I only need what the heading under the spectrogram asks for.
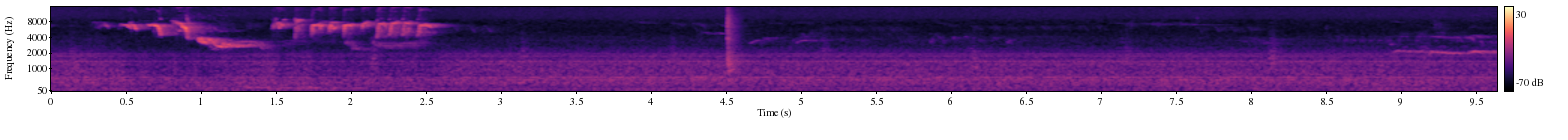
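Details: In winter along the Monarch's Way in Warwickshire, a European robin delivers one short burst of shrill, tinkling, rapidly varied notes lasting about two seconds, followed by a long near-silent pause with a single faint click.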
